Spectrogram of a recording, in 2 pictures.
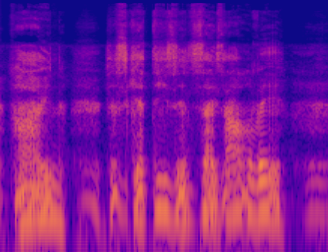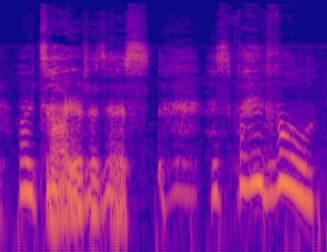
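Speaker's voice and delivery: pained surrender. Acted. Prisoner gives in, in pain.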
